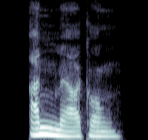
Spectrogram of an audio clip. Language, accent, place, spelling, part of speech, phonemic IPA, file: German, Germany, Berlin, Anmerkung, noun, /ˈanˌmɛʁkʊŋ/, De-Anmerkung.ogg
- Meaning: remark; note; comment; annotation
